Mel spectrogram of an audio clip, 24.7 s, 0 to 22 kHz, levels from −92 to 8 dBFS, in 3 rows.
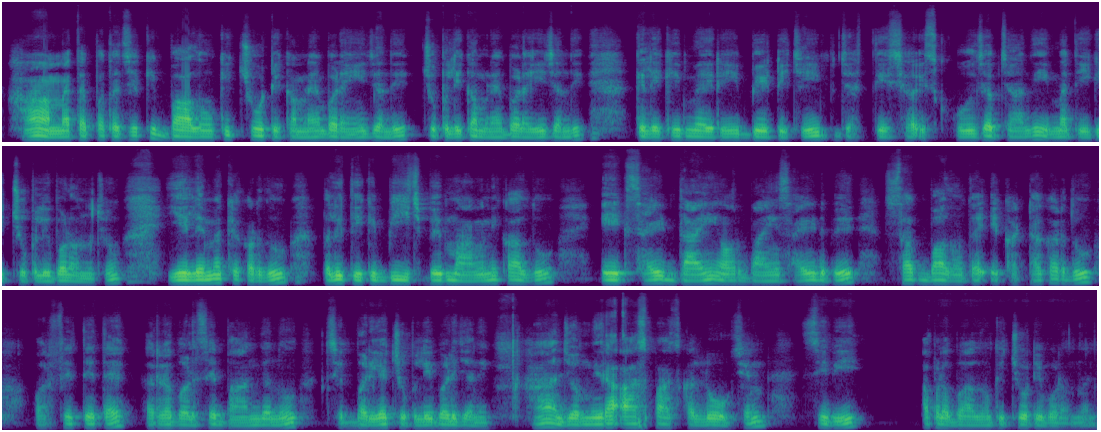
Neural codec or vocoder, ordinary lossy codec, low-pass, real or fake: none; none; 19.8 kHz; real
